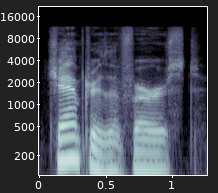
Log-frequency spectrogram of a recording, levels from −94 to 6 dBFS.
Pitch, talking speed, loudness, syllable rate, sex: 120 Hz, 140 wpm, -18 LUFS, 3.6 syllables/s, male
